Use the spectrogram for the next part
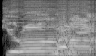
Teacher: नून के आवाज को छुपा के नाक से गुन्ना करो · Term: इख्फा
